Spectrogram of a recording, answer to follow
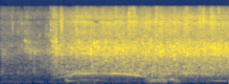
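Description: A large audience bursts into applause about half a second in, and the clapping holds steady. Early on, one voice calls out over it in a long cheer that rises and falls.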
